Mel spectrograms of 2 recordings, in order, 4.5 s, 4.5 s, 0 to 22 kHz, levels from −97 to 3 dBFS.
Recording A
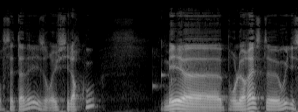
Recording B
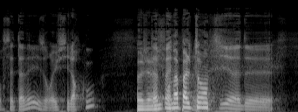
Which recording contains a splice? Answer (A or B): B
